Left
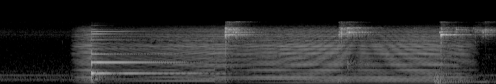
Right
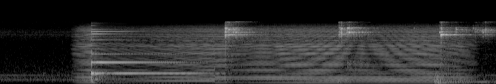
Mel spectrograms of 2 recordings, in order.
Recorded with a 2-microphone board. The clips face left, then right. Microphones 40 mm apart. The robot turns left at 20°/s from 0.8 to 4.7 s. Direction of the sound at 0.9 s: 20° left (ahead or behind).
